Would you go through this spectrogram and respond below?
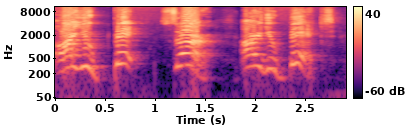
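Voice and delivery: loud, high demanding shout. Retold or imitated. Storyteller confronting the man asking for money, shouting. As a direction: shout it like an urgent interrogation. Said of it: "just start shouting".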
